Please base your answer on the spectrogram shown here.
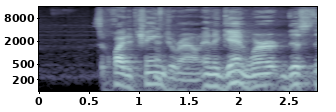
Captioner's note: speaker chuckling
